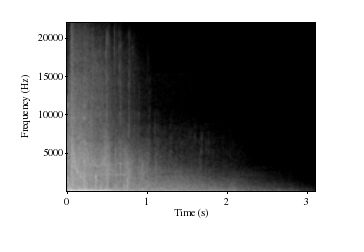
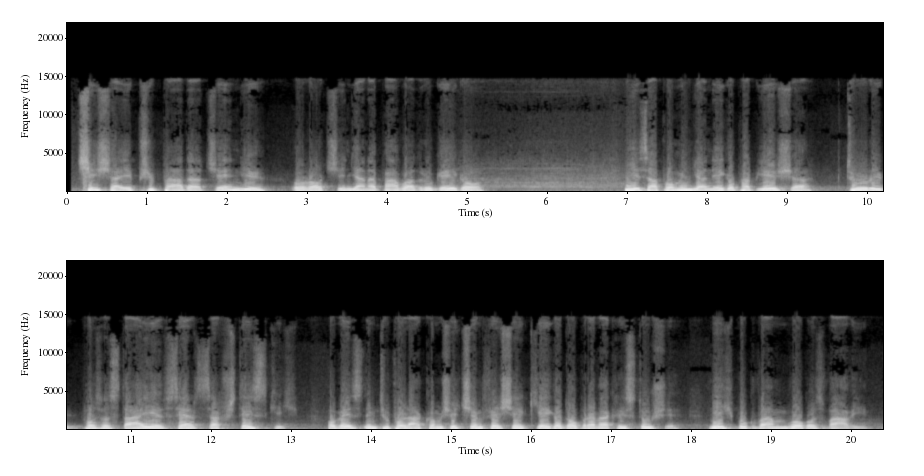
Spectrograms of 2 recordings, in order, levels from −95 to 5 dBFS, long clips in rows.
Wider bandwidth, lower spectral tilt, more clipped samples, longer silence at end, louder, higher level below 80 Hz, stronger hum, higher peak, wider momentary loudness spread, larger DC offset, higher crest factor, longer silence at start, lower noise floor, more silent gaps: about the same, 14 kHz vs 14 kHz; second, -5 dB/octave vs -8.5 dB/octave; second, under 0.1% vs 0.2%; first, 1.55 s vs 0.2 s; second, -18 LUFS vs -10 LUFS; first, -18 dBFS vs -40 dBFS; neither; about the same, 0 dBFS vs 0 dBFS; first, 26 LU vs 8 LU; neither; first, 16 dB vs 10 dB; second, 0 s vs 0.15 s; first, -60 dBFS vs -33 dBFS; neither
